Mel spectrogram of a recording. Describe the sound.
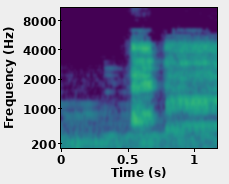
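A voice imitates a toothbrush scrubbing: two bursts of hissy, breathy noise, a short one followed after a brief gap by a longer, steady one, fairly loud with no talking.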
